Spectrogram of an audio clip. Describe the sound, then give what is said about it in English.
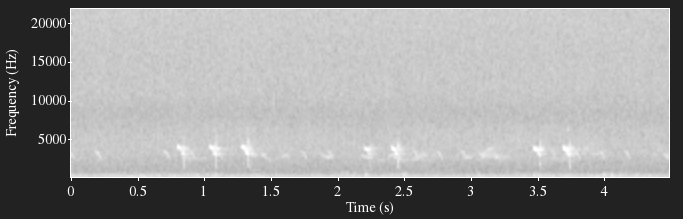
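Calls of a wild flock of crossbills coming from the east at 8:21, sharp high chips given in three quick clusters of two or three notes, faint over a steady low rumble. “Recording, it's 8:21 and a wild flock of crossbills is coming from the east.”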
